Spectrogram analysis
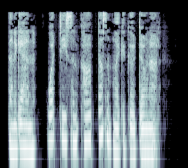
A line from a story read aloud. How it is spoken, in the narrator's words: He chuckled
